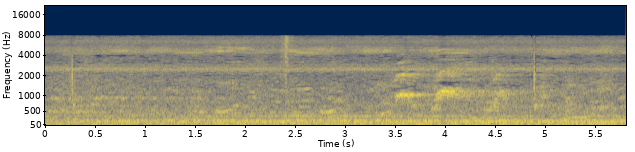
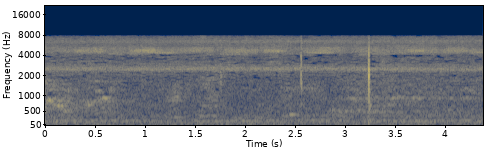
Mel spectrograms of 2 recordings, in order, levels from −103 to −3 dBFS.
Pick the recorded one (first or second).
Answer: first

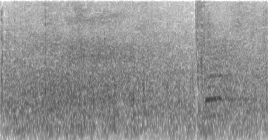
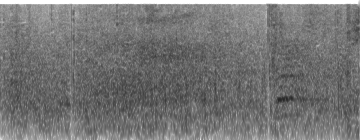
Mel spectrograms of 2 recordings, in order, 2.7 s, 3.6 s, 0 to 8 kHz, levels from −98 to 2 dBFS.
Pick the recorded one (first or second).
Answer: first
